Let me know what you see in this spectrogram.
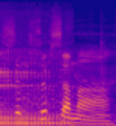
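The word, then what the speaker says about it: suksma: Suksama.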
